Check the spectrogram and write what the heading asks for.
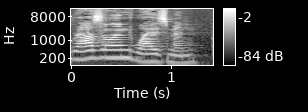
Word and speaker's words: Rosalind Wiseman: said her name wrong, by the way. It's Rosalind Wiseman.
